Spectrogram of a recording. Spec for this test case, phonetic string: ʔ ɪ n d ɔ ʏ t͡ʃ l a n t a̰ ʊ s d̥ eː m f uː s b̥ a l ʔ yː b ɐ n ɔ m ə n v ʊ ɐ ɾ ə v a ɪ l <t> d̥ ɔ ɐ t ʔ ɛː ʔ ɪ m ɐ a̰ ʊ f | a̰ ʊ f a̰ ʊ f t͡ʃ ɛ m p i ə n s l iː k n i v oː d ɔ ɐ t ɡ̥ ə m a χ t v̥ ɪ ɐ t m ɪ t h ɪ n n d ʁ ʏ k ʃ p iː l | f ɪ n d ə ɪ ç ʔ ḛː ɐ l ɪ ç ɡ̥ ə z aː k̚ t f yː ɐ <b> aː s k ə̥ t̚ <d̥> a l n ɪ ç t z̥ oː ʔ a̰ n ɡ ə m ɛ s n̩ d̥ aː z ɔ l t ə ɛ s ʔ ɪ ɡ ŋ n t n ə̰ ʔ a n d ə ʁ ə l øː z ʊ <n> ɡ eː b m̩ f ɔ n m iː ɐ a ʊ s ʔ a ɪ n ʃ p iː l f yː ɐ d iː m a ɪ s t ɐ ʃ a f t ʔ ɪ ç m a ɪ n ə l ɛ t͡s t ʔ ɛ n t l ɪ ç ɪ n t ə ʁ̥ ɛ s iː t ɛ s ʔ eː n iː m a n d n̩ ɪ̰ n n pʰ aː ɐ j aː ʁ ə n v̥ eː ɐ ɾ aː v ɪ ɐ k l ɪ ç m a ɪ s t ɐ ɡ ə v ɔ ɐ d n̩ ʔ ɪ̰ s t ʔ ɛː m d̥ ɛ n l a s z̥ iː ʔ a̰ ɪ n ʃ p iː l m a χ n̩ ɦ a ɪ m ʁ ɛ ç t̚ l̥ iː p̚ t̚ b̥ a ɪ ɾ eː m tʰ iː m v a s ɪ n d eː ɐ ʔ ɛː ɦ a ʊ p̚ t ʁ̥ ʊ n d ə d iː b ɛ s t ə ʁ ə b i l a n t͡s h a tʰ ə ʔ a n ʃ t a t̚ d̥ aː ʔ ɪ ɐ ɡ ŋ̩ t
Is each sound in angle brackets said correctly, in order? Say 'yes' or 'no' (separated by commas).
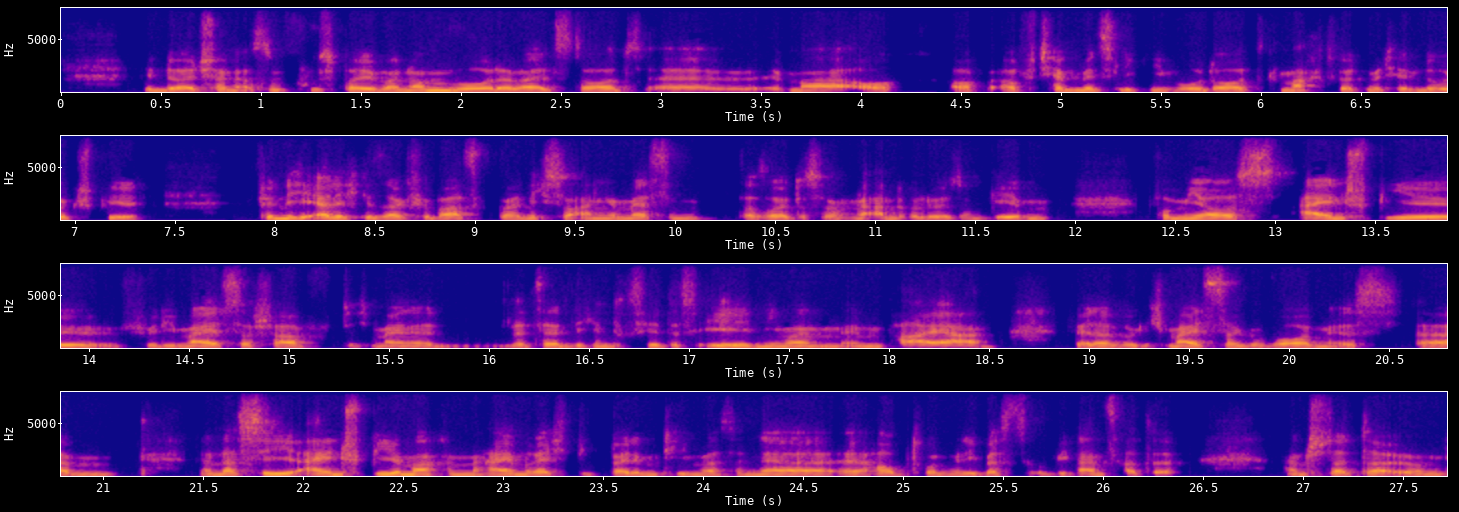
no, yes, no, no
